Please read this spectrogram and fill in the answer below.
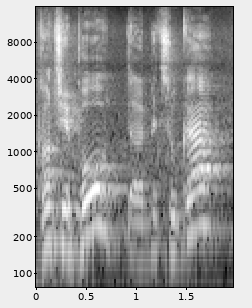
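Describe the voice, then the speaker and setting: Animated rabbi teaching in an echoey room. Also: male voice, fairly high pitch, normal speed. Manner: animated teaching, with rhetorical questions and frequent "d'accord?". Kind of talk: Torah lesson sermon. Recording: echoey room with faint hum.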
